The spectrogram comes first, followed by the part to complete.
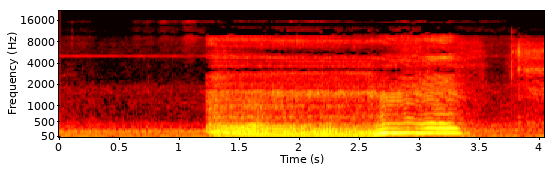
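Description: A man's long breathy exhale starting a little over a second in, turning into a low voiced groan, about two seconds in all.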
